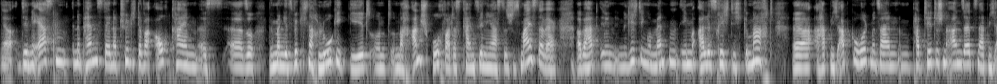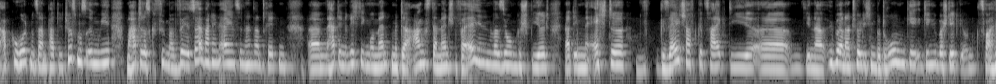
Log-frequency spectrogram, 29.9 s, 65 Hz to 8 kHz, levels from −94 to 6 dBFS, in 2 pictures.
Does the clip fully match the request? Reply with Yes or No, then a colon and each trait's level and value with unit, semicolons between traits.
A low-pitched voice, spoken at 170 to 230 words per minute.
No: high, 190 Hz; fast, 190 wpm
